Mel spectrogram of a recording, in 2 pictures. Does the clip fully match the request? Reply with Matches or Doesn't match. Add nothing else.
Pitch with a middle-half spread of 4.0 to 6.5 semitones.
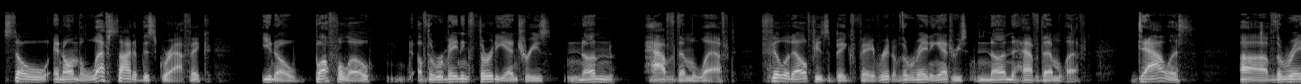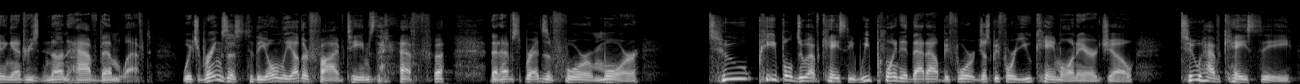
Matches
